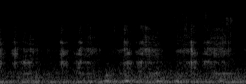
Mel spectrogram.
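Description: Serrated steak knife sawing through a slice of grilled maminha (tri-tip) on a plate, a run of faint, short repeated strokes as the blade works through the crust.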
